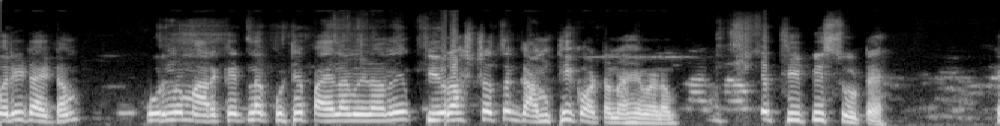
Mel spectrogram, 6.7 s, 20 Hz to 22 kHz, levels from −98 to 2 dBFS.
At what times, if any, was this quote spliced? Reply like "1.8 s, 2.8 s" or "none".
3.0 s, 5.1 s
